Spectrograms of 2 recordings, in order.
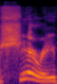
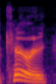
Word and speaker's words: Carey: You've also heard me pronounce him as Ender Sherry for many more times than I pronounced him Ender Carey.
